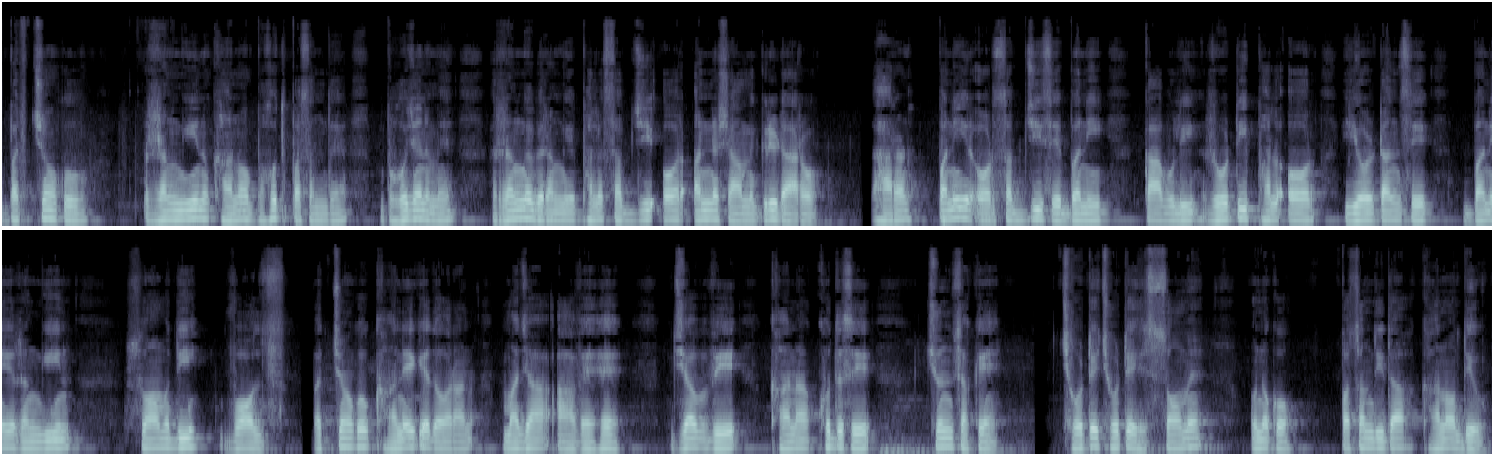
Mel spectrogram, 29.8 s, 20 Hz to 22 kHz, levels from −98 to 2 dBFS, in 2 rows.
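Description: Transcoding between lossy codecs runs through the whole speech clip. Nothing is present above 16.5 kHz, and two kinds of compression artefact are heard together: those of a band-replication codec, then those of MP3 layered over it. This likely comes from an HE-AAC encode at about 40 kbit/s re-encoded to MP3 at about 63 kbit/s. The MP3 stage spent bits on the earlier damage and added its own.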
